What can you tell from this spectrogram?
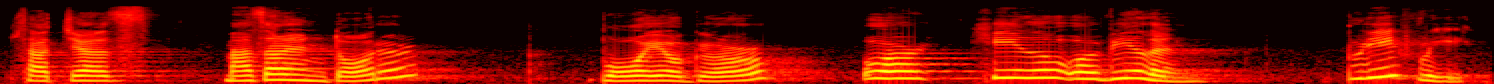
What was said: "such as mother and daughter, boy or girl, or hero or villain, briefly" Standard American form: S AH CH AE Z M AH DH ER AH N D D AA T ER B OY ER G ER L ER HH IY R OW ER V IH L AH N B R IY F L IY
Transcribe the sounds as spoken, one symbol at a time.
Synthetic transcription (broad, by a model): S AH CH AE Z M AH DH ER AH N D D AA T ER B OY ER G ER L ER HH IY L OW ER V IH L AH N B R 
